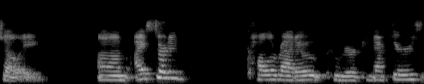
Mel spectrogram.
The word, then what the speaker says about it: Chelle: I know it's spelled weird, but that's part of me being brave and putting myself out there is it is pronounced Chelle.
